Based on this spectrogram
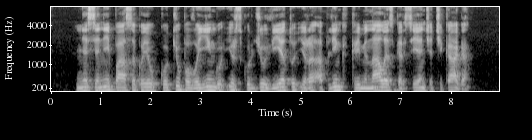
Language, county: Lithuanian, Kaunas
